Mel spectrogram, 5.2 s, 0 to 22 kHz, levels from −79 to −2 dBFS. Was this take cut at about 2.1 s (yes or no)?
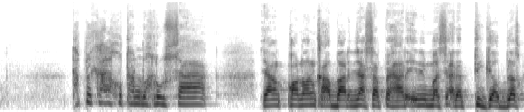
no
